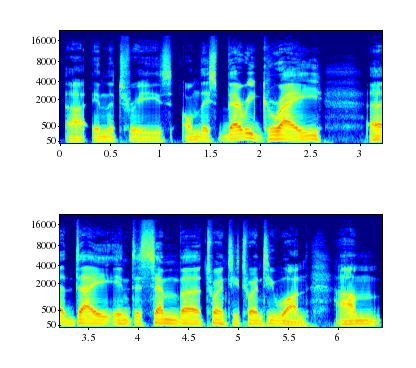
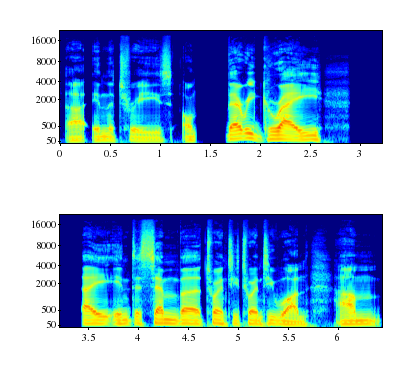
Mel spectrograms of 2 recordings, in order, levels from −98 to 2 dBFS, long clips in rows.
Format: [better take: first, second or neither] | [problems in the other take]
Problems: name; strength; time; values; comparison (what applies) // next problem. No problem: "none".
first | audio cutting out; at 1.5 s and at 3 s for 0.5 s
